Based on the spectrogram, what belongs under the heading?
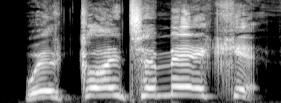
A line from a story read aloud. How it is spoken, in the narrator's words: shouted Sorrel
